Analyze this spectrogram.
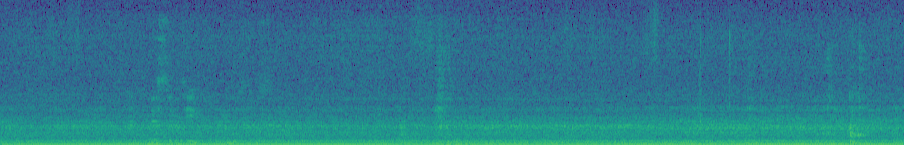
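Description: A pickup truck engine hums steadily as it drives.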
